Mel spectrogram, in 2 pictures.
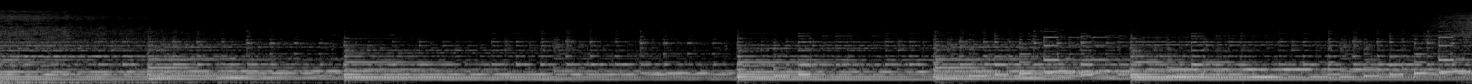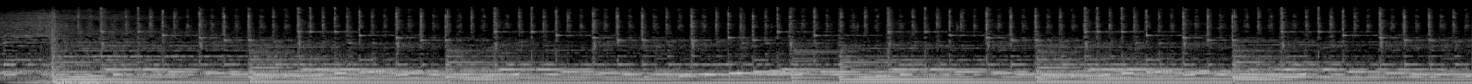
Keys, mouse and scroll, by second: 0.7 s, 1.4-3.5 drag, 3.8-14.0 drag, 16.7 ctrl+t, 18.2 click, 20.1 shift+u, 20.6 p, 22.1-23.6 typing, 24.0 Return, 26.4 shift+5, 27.4-28.9 typing, 29.2 ctrl+a.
